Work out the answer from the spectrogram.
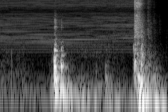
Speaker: So when you put the key in there, makes that sound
